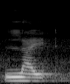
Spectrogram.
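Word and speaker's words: light: तो यहाँ पे देखिए आई का आई हो गया और टी का हो गया ट, ठीक है। जी एच साइलेंट है, ये हो गया आपका लाइट।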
